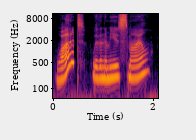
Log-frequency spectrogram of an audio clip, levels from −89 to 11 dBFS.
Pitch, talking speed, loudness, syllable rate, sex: 230 Hz, 140 wpm, -19 LUFS, 4.7 syllables/s, female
